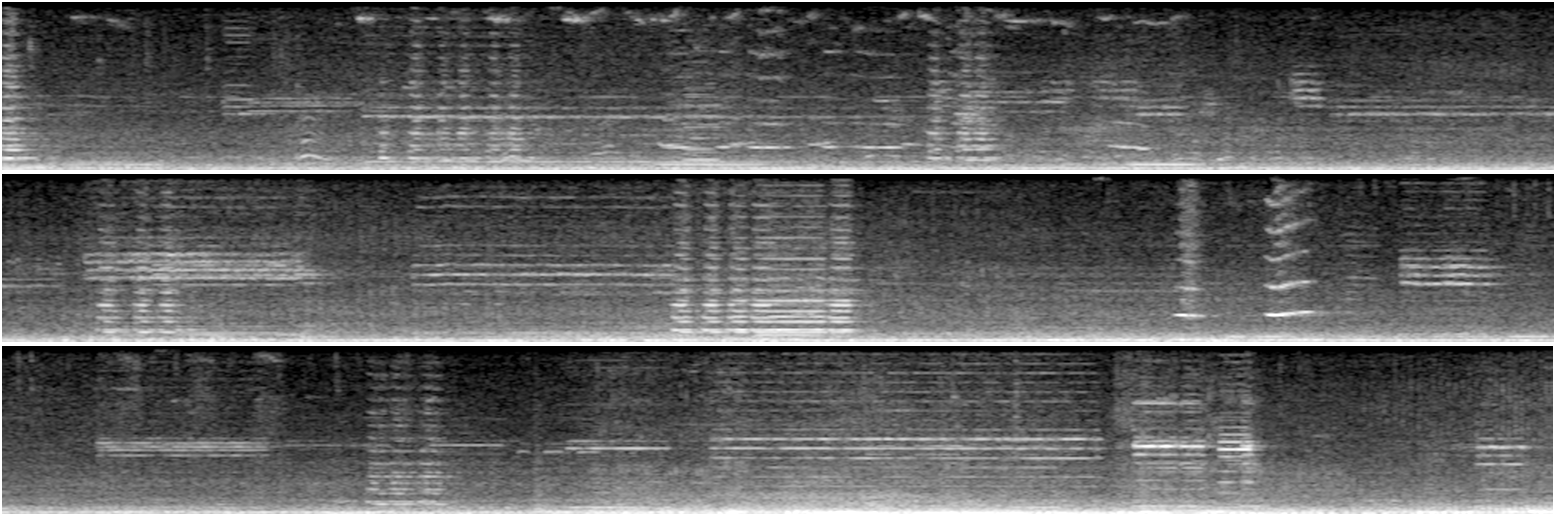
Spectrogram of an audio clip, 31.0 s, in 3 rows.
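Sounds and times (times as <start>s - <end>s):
vehicle horns honking: 0.0s - 0.5s, 1.5s - 16.2s, 21.2s - 29.2s.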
